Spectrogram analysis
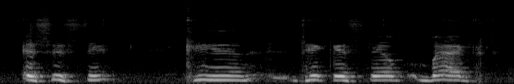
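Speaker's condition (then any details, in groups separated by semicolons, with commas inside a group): Cerebral palsy; uses wheelchair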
